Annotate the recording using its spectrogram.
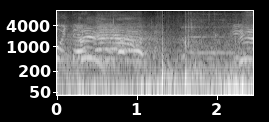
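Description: A football being struck during play on artificial turf: two sharp thuds about a third of a second apart, a little over a second in. Players shout just before.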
